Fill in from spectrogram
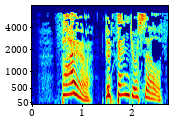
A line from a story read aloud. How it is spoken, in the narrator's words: the girl outside cried in an agonizing voice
